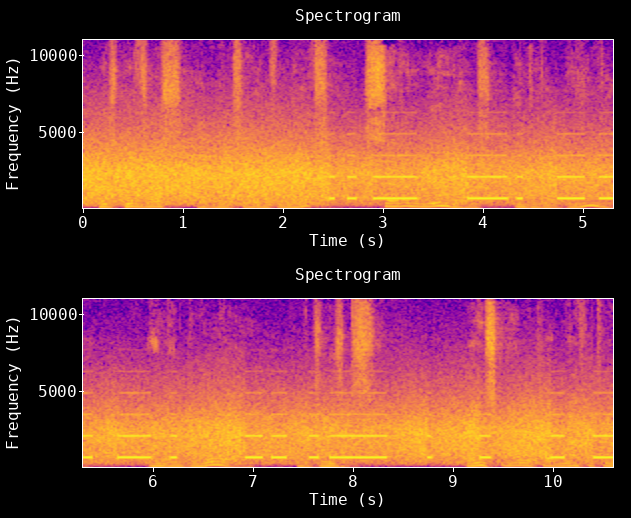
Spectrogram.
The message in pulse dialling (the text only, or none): none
